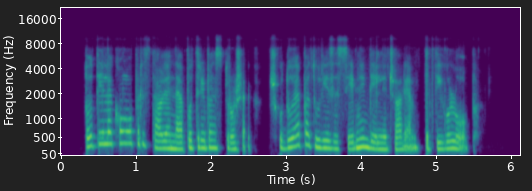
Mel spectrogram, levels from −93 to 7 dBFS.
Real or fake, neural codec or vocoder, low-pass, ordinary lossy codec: real; none; 7.2 kHz; Opus, 16 kbps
